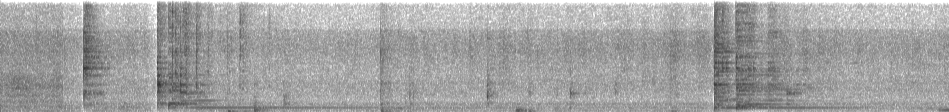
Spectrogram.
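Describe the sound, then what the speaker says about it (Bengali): Cooked food is moved into a bowl in a home kitchen, with scattered sharp clinks of a metal utensil against dishes and a few louder scraping knocks in a quiet room. "এবার এটা একটা বাটিতে তুলে নেব।"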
